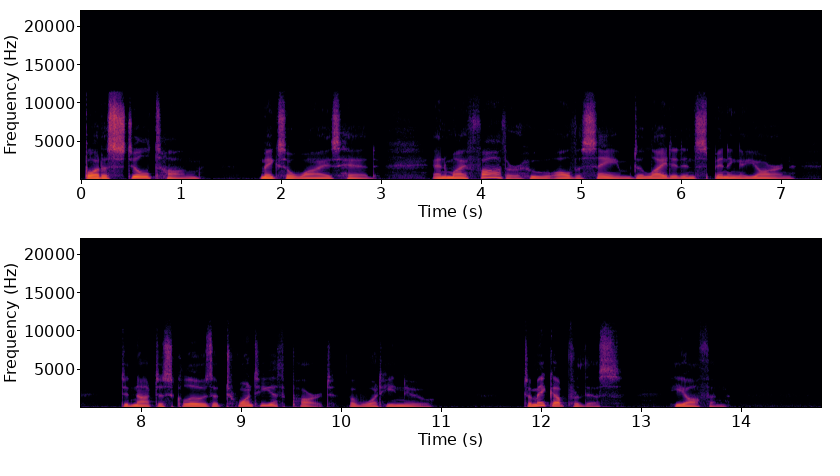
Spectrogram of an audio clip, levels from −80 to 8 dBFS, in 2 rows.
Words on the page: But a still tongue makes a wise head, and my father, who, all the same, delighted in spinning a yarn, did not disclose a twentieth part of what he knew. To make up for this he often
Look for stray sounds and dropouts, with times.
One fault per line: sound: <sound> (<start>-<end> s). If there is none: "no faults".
no faults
